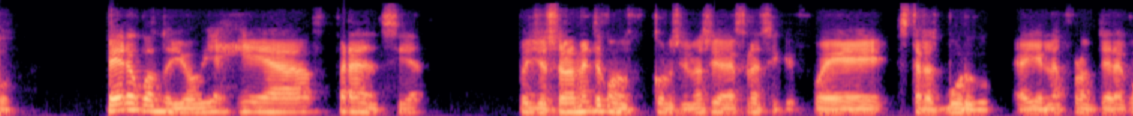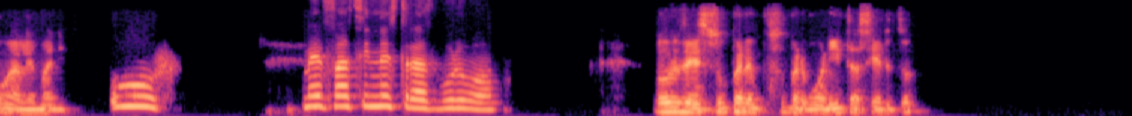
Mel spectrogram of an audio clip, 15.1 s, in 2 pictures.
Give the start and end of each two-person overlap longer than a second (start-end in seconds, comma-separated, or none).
none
